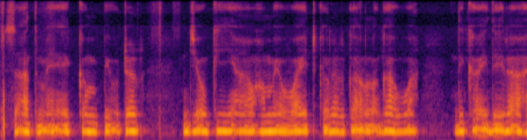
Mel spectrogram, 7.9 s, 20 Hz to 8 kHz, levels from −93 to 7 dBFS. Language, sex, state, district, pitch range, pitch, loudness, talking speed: Hindi, male, Himachal Pradesh, Shimla, 130-150 Hz, 145 Hz, -20 LUFS, 130 wpm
